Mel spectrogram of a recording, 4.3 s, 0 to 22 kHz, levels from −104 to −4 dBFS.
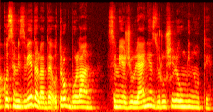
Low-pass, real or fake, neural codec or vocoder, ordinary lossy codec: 19.8 kHz; fake; vocoder, 44.1 kHz, 128 mel bands every 512 samples, BigVGAN v2; none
